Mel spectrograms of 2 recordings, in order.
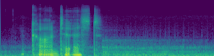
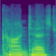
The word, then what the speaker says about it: contest: Like how you stress the word changes its meaning. Contest. Oh, like contest versus contest.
